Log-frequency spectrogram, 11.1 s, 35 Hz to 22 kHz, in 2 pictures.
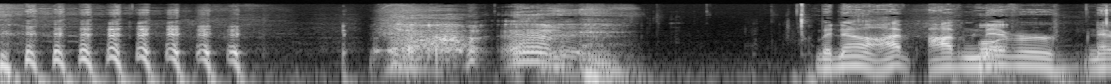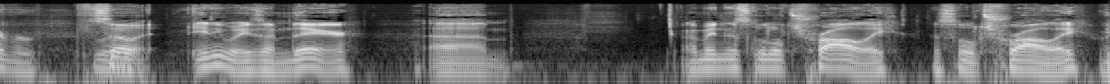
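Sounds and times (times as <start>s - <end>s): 
speech: 0.0s - 1.3s, 4.1s - 8.2s, 9.0s - 11.1s
harsh raspy coughs: 1.8s - 3.3s
throat clearing with short voiced grunts: 1.9s - 3.3s.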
